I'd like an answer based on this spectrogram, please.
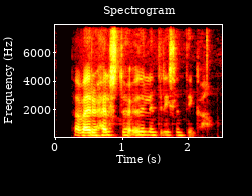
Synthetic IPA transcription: θaðvaːjɾʏɦɛlst̪ʏœðlɪnt̪ɪɾiːslɛnt̪iŋkḁ

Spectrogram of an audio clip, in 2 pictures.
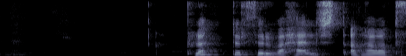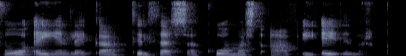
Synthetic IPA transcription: pʰlœn̥t̪ʏɾ̥θʏɾvahɛlst̪aðɦaːvat̪ʰvɔːʔeːjɪnleːjkat̪ʰɪlθɛsːa̰ðkʰɔːmast̪aviʔeːjðɪmœr̥k

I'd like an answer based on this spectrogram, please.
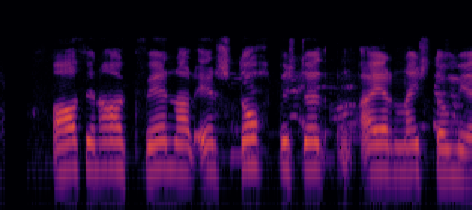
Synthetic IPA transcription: aθɛnakʰvɛːnaɾɛɾ̥st̪ɔhpɪst̪œːða̰ːjaɾnaːjst̪awmjɛ

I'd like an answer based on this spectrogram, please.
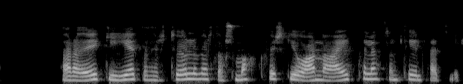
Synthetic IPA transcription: θaɾhaðɛhcɪjɛːt̪aθejɾ̥t̪ʰœːlʏvɛr̥t̪avsmɔhkfɪscɪɔɣanːaðaːjt̪ʰɪlɛxt̪sɛmt̪ʰɪlfɛ̰t̪lʏɾ̥

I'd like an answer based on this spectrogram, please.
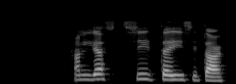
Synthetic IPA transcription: hanlast̪sit̪aisit̪ak

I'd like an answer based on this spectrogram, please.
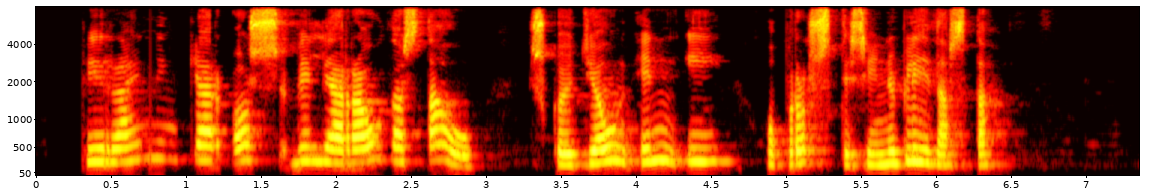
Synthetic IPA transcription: θviraːjniɲcaɾɔsvɪljaraːwðast̪aw | skœːɥt̪joːwnɪnːi | ɔɣpɾɔst̪ɪsiːnʏpliːðast̪a

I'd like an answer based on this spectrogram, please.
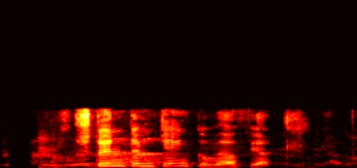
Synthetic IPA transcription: st̪ʏnt̪ɪmcejŋkʏvɪðafjœt̪l

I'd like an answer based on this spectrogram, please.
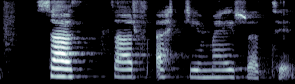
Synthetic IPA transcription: sa | aɾvɛhcɪmeːjɾa̰t̪ʰɪ̰l

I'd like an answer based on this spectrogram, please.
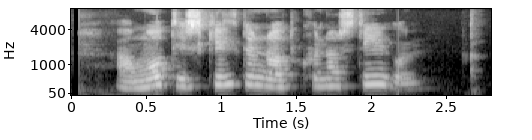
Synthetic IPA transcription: aðmɔːt̪ɪscɪlt̪ʏnɔt̪kʰʏnːawst̪iːɣʏm

